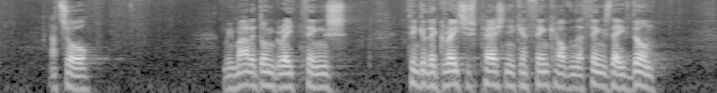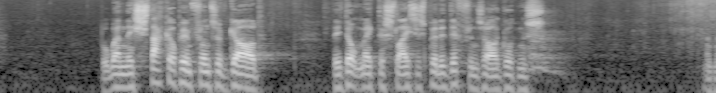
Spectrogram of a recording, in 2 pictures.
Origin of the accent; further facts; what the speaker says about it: England, United Kingdom; born there; And I was born in England, yeah.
